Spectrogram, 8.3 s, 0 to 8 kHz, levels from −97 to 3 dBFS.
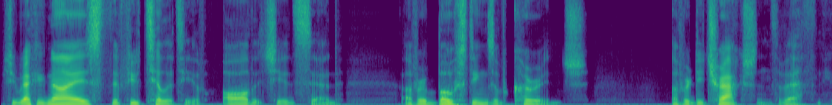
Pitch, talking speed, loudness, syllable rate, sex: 85 Hz, 145 wpm, -23 LUFS, 4.8 syllables/s, male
